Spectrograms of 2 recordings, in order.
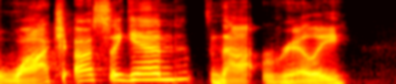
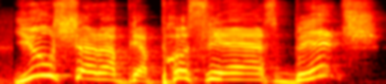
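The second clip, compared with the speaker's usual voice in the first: imitating a shout; 9 semitones higher than usual. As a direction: yell it like the rude guy in the theater.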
